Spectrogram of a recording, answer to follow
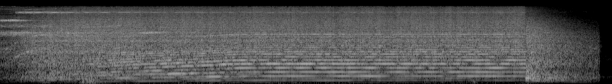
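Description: Hexacopter's six brushless motors, props flipped over, spinning up under load for a compassmot interference test: a whine rising in pitch over about two seconds, held steady at full throttle, then throttled back quickly and fading near the end.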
